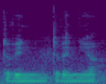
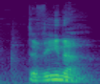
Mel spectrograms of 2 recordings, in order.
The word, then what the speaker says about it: Davina: money to davina's room Divina Divina determined not to pronounce I can't remember it Davina Divina it's like Divine but uh no it's like David but uh all right Davina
